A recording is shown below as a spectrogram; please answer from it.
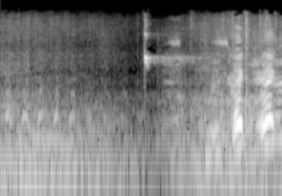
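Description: A player's rapid, high-pitched vocal calls to the racing pigeons, a quick string of rising-and-falling yelps about five a second, starting near the end after a quiet stretch. A single sharp click comes about a second in.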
